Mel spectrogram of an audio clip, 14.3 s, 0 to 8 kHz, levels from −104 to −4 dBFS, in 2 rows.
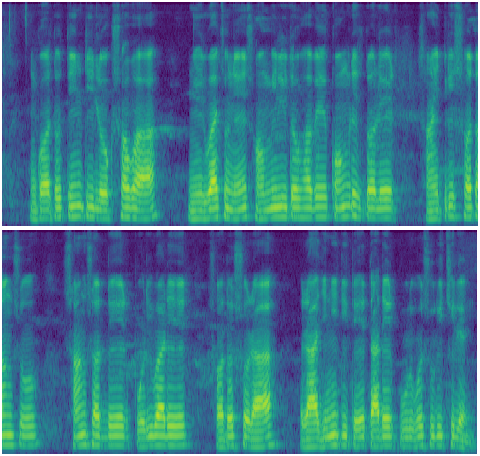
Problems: constant background noise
